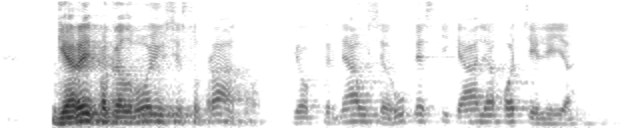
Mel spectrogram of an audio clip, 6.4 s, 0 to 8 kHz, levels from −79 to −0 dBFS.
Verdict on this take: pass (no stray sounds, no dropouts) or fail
pass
